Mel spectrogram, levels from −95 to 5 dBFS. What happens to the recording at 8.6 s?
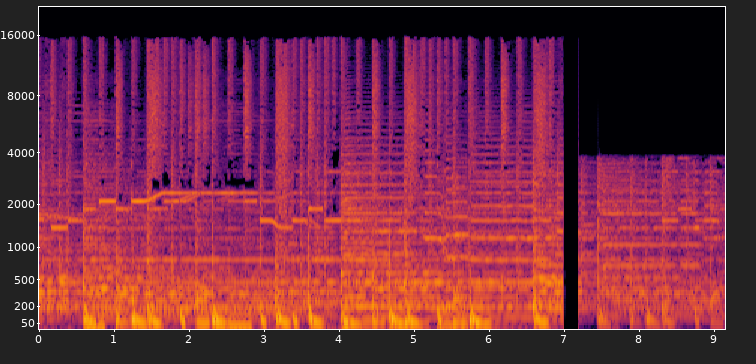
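At 8.6 s the sound is within a stretch from 6.99 s to the end where the input has likely switched to a poorer device. After a 200 ms gap, nothing above 3.8 kHz remains, so the audio turns dull and boxy, drops roughly 10 dB, and gains a faint new noise floor.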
